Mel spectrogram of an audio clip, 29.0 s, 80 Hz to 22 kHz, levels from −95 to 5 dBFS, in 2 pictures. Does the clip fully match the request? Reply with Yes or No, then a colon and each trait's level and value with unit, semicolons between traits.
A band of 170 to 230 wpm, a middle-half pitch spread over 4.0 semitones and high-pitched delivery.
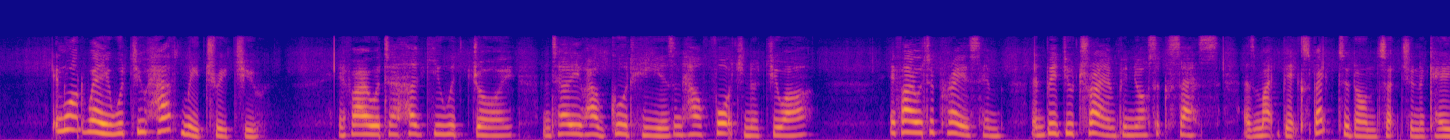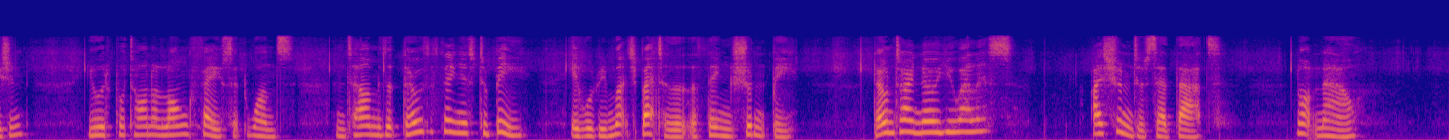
Yes: average, 190 wpm; average, 4.5 semitones; high, 240 Hz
